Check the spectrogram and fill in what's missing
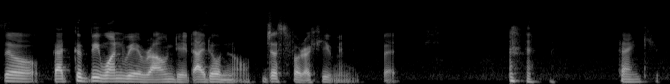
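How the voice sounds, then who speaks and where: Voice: medium pitch, unhurried, no echo, dull audio. A meditation session participant giving casual feedback in a tentative, hesitant way.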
